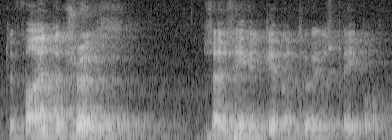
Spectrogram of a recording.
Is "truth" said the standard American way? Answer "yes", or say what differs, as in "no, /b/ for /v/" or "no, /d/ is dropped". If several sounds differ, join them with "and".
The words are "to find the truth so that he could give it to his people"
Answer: yes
